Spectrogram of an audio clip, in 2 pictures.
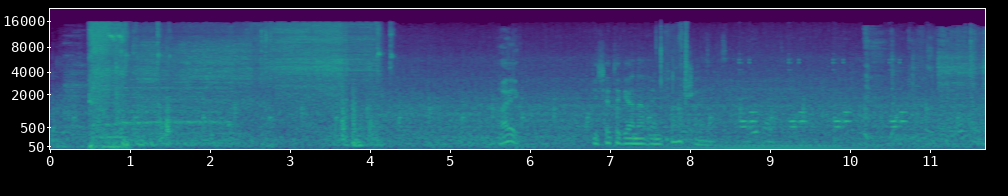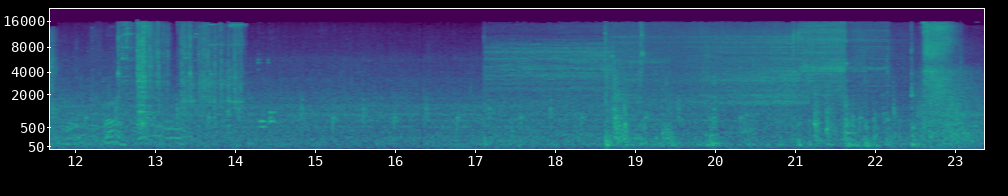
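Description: A bus engine hums steadily.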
